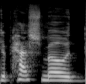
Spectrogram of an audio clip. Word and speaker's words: Depeche Mode: Am I saying it right? Depeche Mode. – Right, yes. Depeche Mode.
